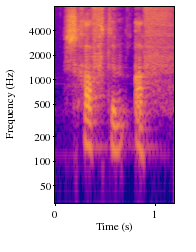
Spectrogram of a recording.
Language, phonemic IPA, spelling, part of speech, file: Dutch, /ˈsxɑftə(n) ˈɑf/, schaften af, verb, Nl-schaften af.ogg
- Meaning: inflection of afschaffen: 1. plural past indicative 2. plural past subjunctive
